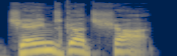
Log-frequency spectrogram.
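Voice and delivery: high, loud cry of shock; crying news of a shooting to her mother. A narrator's reading. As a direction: blurt it out through tears. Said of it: "she was crying".

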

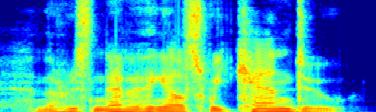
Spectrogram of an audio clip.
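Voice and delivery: ordinary delivery, nothing marked

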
